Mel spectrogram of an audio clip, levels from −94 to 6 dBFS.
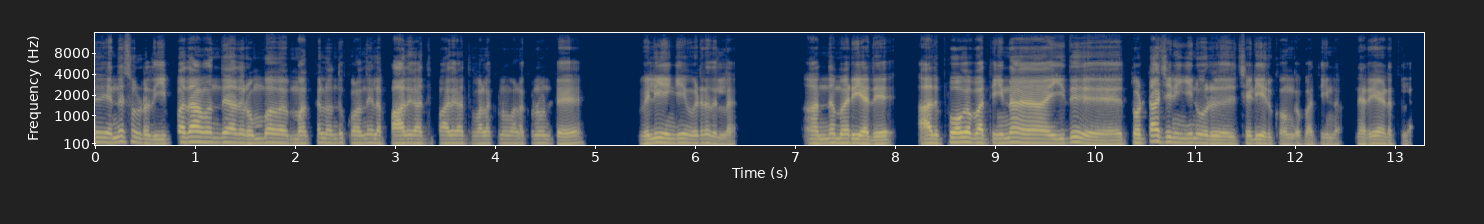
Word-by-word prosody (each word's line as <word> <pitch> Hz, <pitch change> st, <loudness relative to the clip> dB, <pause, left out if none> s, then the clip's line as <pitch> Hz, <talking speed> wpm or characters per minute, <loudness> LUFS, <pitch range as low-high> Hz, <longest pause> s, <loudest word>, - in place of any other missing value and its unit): என்ன 160 Hz, +4 st, -1 dB
சொல்றது? 130 Hz, -6 st, -2 dB
இப்பதான் 165 Hz, +4 st, +3 dB
வந்து, 150 Hz, 0 st, -2 dB
அத 140 Hz, -, 0 dB
ரொம்ப 135 Hz, +3 st, -2 dB, 0.3 s
மக்கள் 130 Hz, +3 st, -3 dB
வந்து 140 Hz, +2 st, -6 dB
கொழந்தைகள 130 Hz, 0 st, -2 dB
பாதுகாத்து 130 Hz, 0 st, +1 dB
பாதுகாத்து, 125 Hz, -1 st, -2 dB
வளர்க்கணும் 125 Hz, +1 st, -5 dB
வளர்க்கணுன்ட்டு, 125 Hz, -1 st, -4 dB, 0.8 s
வெளியே 145 Hz, +3 st, +3 dB
எங்கேயும் 135 Hz, 0 st, -1 dB
விட்றதில்ல. 115 Hz, -7 st, -2 dB, 0.8 s
அந்த 130 Hz, +2 st, 0 dB
மாரி 135 Hz, -1 st, +4 dB
அது. 115 Hz, +1 st, +1 dB, 0.4 s
அது 130 Hz, 0 st, +5 dB
போக 155 Hz, +1 st, +6 dB
பார்த்தீங்கன்னா 140 Hz, +3 st, +2 dB, 0.5 s
இது, 160 Hz, +5 st, 0 dB, 0.6 s
தொட்டாச்சினுங்கின்னு 145 Hz, -3 st, +1 dB
ஒரு 120 Hz, -, +1 dB, 0.3 s
செடி 125 Hz, 0 st, 0 dB
இருக்கும். 100 Hz, -1 st, -6 dB
அங்க 95 Hz, -1 st, -6 dB
பார்த்தீங்கன்னா, 100 Hz, +1 st, -8 dB, 0.2 s
நெறைய 120 Hz, +3 st, +1 dB
இடத்துல. 105 Hz, -, -9 dB
130 Hz, 140 wpm, -23 LUFS, 120-140 Hz, 0.8 s, போக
